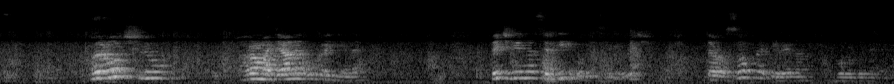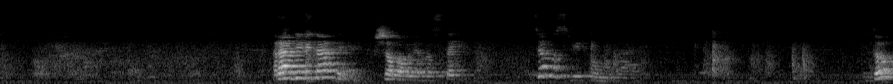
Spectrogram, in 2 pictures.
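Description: A woman speaks formally and clearly, heard close.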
